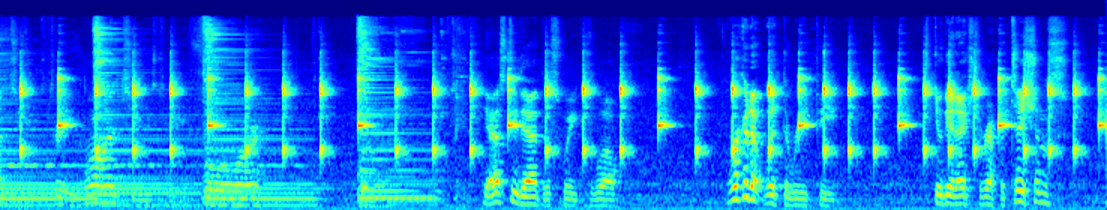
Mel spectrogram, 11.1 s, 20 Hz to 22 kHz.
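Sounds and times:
electric guitar chord ringing: 0:00.0 - 0:04.4
metronome clicking: 0:00.0 - 0:11.0.

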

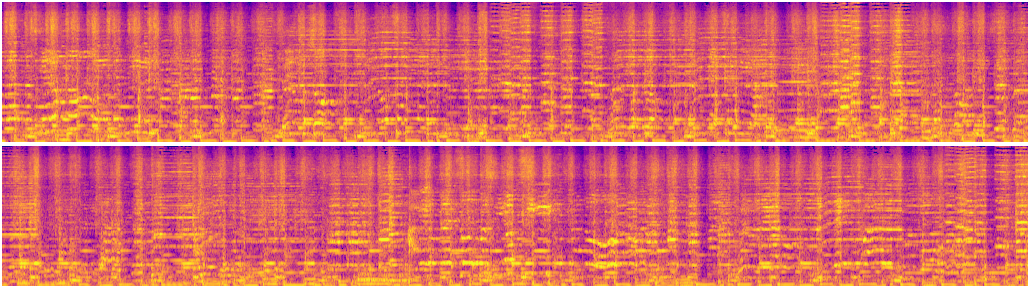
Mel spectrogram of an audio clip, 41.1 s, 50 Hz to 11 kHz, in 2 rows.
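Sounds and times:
live band playing salsa music: 0:00.0 - 0:41.0.

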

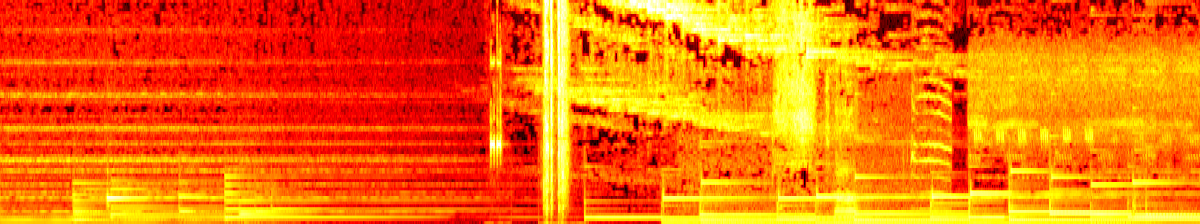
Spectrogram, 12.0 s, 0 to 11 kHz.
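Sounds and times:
soft background music: 0:00.0 - 0:12.0
camera shutter click: 0:04.9 - 0:05.9.

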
